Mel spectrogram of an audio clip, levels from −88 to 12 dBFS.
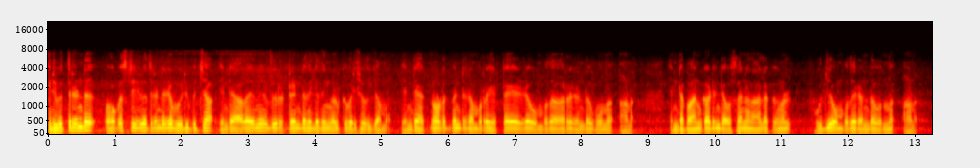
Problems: none marked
